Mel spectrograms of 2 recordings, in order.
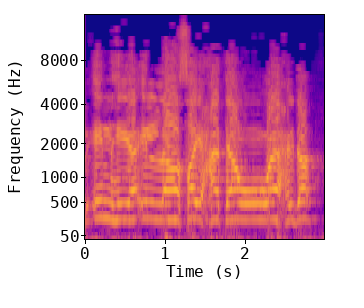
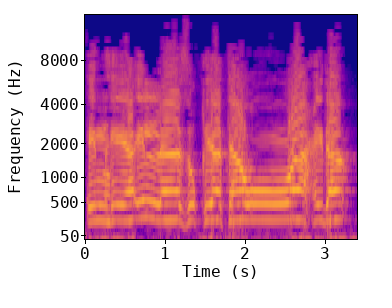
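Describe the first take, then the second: First: "صيحة" with emphatic s and ħ, slow chant; reciting with sayha. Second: "زقية" with z and q, slow chant; reciting with zaqya. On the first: Reciting the standard "صيحة" to the class. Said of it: "وبقول". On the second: Reciting the variant "زقية" to the class. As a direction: recite "زقية" slowly, z sound and hard q. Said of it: "وواحد قاعد بيقول لي". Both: Shown as a demonstration.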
